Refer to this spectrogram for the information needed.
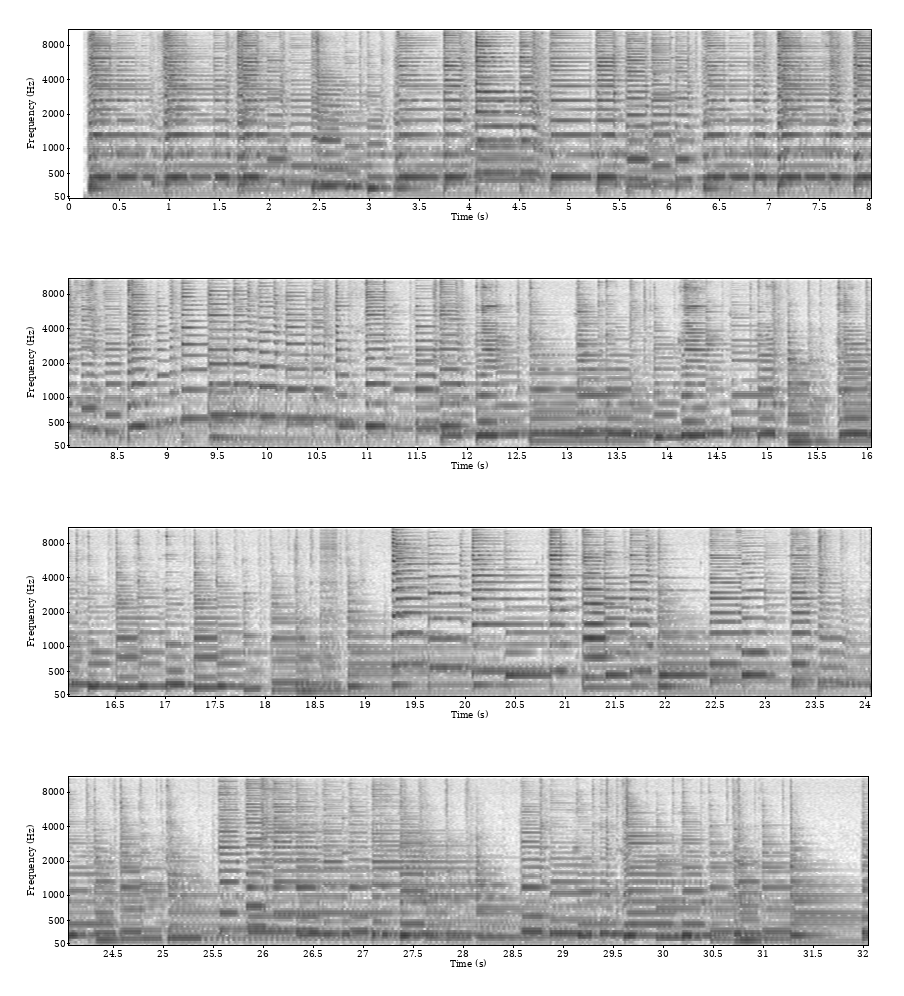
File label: dark day blues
